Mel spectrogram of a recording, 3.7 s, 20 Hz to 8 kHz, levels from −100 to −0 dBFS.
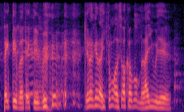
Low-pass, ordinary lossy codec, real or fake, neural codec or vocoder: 7.2 kHz; none; real; none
